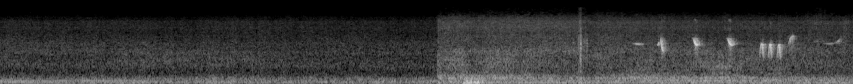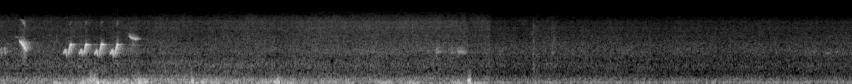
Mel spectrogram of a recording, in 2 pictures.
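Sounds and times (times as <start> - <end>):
steady low rumble: 1.6 - 13.5
small bird chirping: 5.7 - 10.1.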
